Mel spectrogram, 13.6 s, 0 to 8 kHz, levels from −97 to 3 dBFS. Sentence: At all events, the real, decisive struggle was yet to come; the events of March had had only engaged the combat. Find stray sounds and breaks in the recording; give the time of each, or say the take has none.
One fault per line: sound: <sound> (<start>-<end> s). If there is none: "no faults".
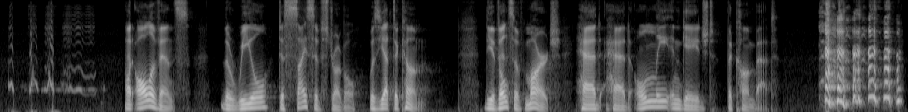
sound: bark (0.1-1.7 s)
sound: laugh (12.3-13.6 s)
